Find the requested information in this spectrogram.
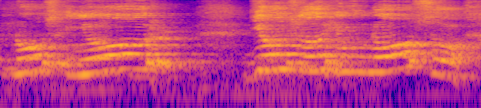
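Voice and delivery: high, long drawn-out plea; protesting bear. Acted. Bear contradicting the angry foreman, plaintive insistence. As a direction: wail your denial slowly.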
